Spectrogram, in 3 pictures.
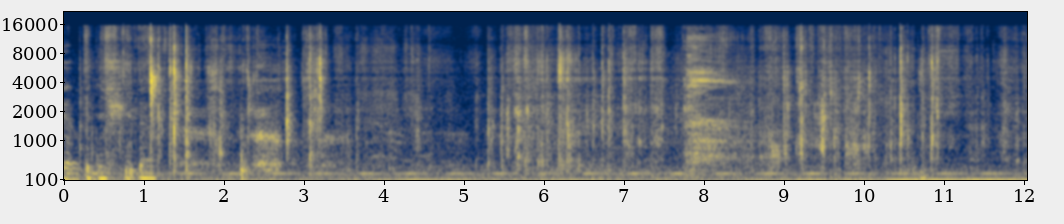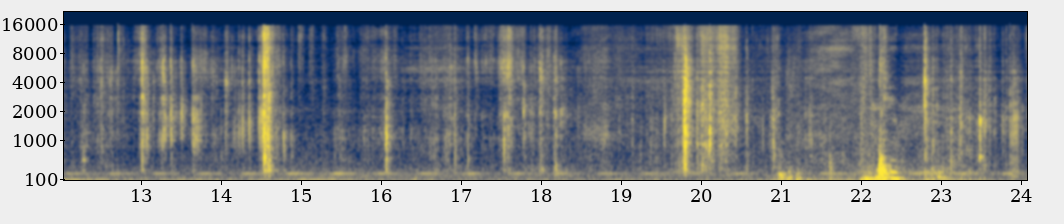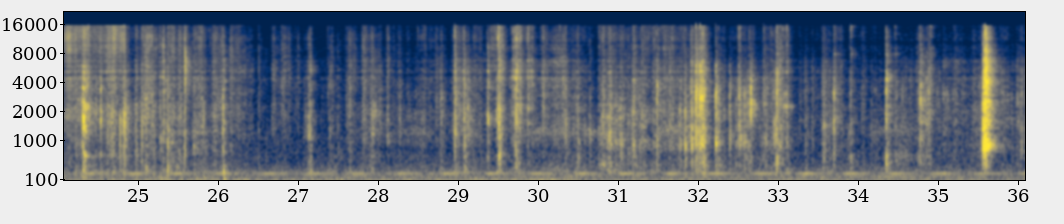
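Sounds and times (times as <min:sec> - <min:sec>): packaging crinkling and tearing: 0:00.0 - 0:36.0
plastic cracks: 0:00.1 - 0:03.3, 0:28.8 - 0:36.0.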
